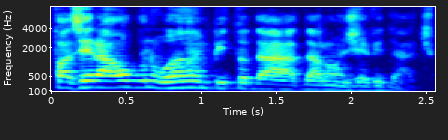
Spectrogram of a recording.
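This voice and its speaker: Fairly high in pitch with ordinary variation, a man speaks in an ordinary speaking voice. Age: 60s. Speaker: retired executive turned entrepreneur. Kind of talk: podcast interview.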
